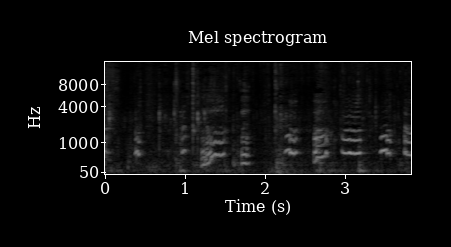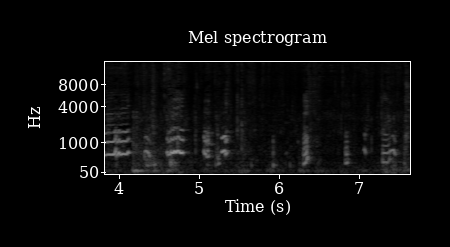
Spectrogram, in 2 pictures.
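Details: Puppy of a feral dog in Korea, neglected by its mother after birth, feeding with a dense run of high-pitched whining, about seventy brief cries a minute, clustered mid-clip and then thinning to sparse yelps amid eating noises.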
